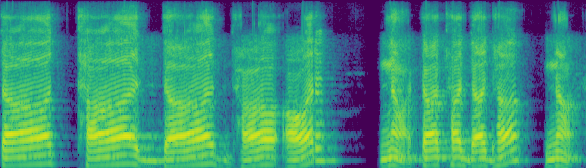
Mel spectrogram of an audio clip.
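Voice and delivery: त, थ, द, ध, न said slowly, each letter alone with pauses; teacher sounding out त थ द ध न, then running them together; letters one by one. Shown as a demonstration. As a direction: spell out त थ द ध न for the class. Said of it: "सबसे पहले त वर्ग क्या हो जाएगा".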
